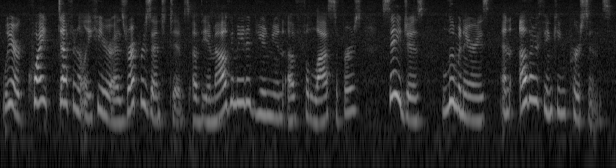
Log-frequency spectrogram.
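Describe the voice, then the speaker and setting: A woman's voice: fairly high pitch, animated, moderate pace, hardly any pauses, slightly rough, voice pushed up, rough recording. A woman doing a blustering older male philosopher. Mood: hectoring. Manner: loud, hectoring, self-important.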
